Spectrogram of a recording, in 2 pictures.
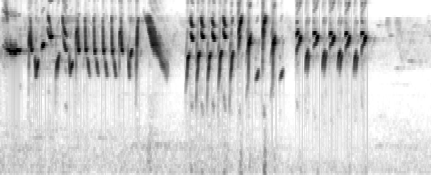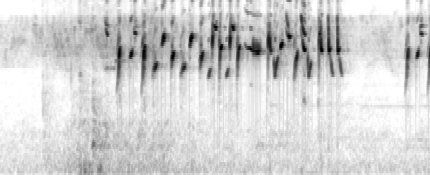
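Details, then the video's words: Goldfinch song used to tutor fledglings: rapid bursts of high tinkling, clicky trills in phrases about one second long, broken by a clear silent gap of around a second before lively twittering resumes. "أفضل تغريد الحسون"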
